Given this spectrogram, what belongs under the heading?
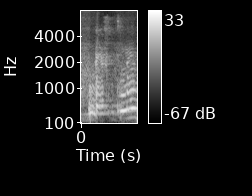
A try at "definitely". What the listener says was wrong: So there, definitely, you're not, I think it's a word stress issue. Definitely.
